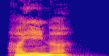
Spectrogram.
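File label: "hyaena", British English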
